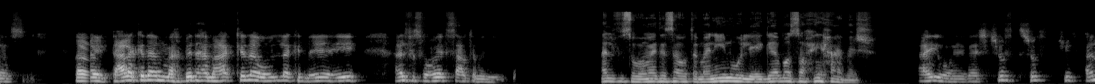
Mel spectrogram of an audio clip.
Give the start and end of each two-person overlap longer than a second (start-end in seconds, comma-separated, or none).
none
